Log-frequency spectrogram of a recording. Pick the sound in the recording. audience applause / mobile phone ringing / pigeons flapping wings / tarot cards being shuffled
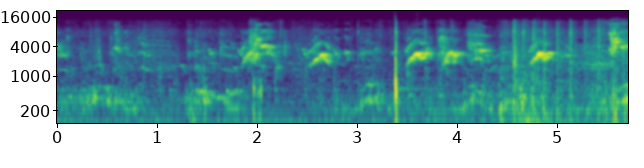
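pigeons flapping wings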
